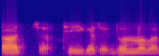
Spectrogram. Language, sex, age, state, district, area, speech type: Bengali, male, 18-30, West Bengal, North 24 Parganas, rural, conversation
